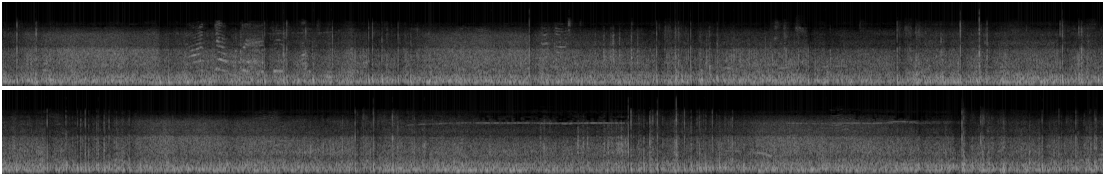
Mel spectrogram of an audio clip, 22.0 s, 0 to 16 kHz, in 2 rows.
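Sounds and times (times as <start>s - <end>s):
fireworks cracks and pops: 0.0s - 22.0s
fireworks rumble: 0.0s - 22.0s
faint high whistle: 14.9s - 17.4s, 18.5s - 20.5s.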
